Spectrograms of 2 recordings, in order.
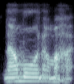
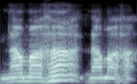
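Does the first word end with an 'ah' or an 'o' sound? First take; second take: o; ah. First: The first word ends with an 'o' sound. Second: The first word ends with an 'ah' sound.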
